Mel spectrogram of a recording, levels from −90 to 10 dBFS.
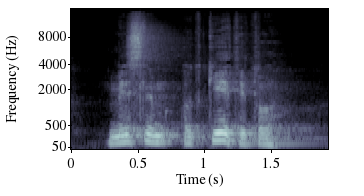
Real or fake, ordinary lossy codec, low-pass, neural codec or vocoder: real; AAC, 48 kbps; 14.4 kHz; none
